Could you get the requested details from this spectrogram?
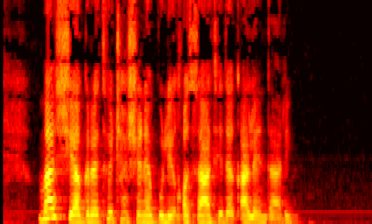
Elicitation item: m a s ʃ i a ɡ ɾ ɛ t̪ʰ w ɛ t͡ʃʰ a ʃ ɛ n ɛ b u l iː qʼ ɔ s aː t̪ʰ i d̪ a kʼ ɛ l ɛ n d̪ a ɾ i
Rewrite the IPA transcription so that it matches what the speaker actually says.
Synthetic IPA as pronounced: m a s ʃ i a ɡ ɾ ɛ t̪ʰ w ɛ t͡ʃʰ a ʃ ɛ n ɛ b u l iː qʼ ɔ s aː t̪ʰ i d̪ a kʼ a l ɛ n d̪ a ɾ i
